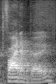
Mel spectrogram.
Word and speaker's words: Frydenberg: This Josh guy, Josh, how do you even pronounce it? Frydenberg, Josh Frydenberg, is the Australian Treasurer.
